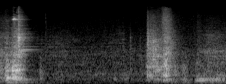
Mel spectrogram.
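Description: Wooden cabinet doors being handled and opened: two short knocking, clattering sounds, one at the start and one about a second and a half later.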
